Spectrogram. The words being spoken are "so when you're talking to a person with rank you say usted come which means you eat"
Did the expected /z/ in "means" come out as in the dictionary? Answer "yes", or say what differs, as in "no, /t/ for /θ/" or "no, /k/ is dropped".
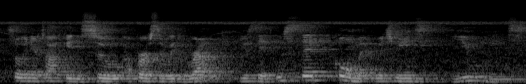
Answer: yes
